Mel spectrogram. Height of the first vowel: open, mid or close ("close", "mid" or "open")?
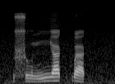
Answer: close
